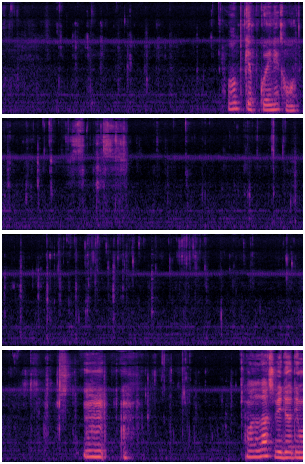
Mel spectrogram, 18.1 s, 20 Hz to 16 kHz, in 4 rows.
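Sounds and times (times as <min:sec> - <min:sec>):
faint steady hum: 0:00.0 - 0:18.0
chewing and mouth clicks: 0:00.1 - 0:03.4, 0:04.4 - 0:17.2.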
